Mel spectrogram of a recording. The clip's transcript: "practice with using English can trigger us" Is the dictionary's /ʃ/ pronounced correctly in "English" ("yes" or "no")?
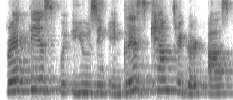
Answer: no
